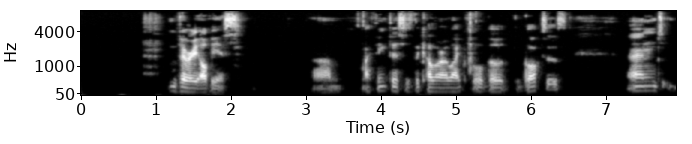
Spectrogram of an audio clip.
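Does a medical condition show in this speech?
No.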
